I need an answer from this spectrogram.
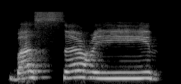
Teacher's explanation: کو سین میں ملائیں گے، بس سعیر، بس سعیر ہے نا، سین واضح اور مشدد بھی واضح ہوگا، ڈبل آواز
